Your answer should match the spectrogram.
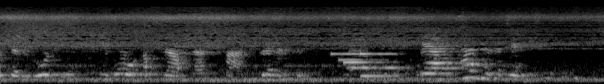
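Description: Railway station public-address announcement through platform loudspeakers, the voice tinny and narrow. Under it runs the low steady rumble of passenger coaches rolling past.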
